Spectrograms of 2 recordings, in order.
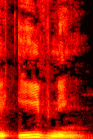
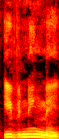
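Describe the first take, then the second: First: इवनिंग with a held ee at the start; long first vowel. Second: इवनिंग with a quick short i; wrongly hurried first vowel. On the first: Teacher correcting it, इवनिंग unhurried with long ee. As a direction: stretch the first vowel of इवनिंग, "eev-ning". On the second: Teacher showing what to avoid, इवनिंग said too quickly. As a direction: rush the start of इवनिंग, as a mistake. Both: Shown as a demonstration. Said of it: "जल्दी नहीं पढ़ना".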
